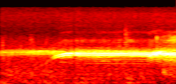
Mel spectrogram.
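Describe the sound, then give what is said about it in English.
A toad calls with a steady, nasal, buzzing tone that holds for nearly two seconds, rising slightly in pitch partway through. It is fairly loud, with no voices. “Their call is a short nasal sound, which we will hear now.”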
